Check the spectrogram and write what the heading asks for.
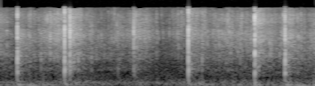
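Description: Bubble wrap being popped: about six sharp pops at uneven intervals, with the plastic crinkling between them.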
